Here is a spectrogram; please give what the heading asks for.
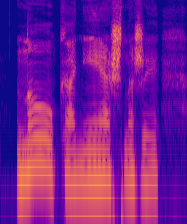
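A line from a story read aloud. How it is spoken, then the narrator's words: Sighing. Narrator (Russian): вздохнул мистер Браун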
